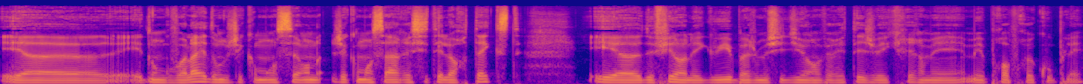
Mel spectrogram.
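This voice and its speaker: A man speaks at a moderate pace in a fairly low voice with a dark, mellow tone and flat, monotone intonation. The recording is very clean and dry, close with no echo, and the background is silent. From Belgium, Brussels (Evere). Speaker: rapper. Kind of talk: casual interview chat.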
